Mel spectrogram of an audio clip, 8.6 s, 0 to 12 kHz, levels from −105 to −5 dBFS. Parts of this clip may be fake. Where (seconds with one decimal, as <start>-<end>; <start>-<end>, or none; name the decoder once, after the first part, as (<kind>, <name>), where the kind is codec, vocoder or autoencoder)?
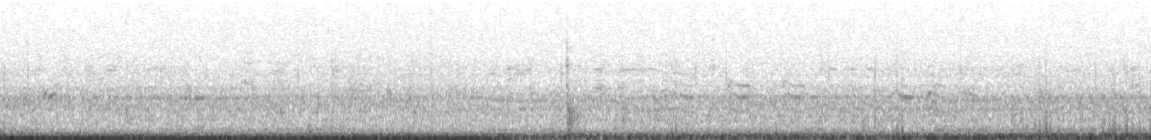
1.7-3.4 (vocoder, Vocos)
